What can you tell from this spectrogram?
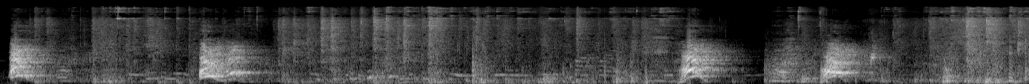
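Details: A small Chihuahua stands up to two Doberman dogs, giving a burst of harsh barks near the start and two more close together later, while people keep talking in the background.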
